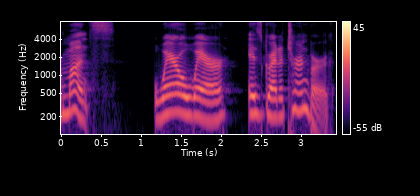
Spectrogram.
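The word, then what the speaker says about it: Thunberg: where aw is Greta turnberg I think that's how you say it my instinct is to say thurnberg but that feels very wrong you know when you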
